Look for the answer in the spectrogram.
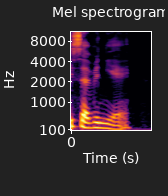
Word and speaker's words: Sevigny: In the episode, in this episode, Chloe Sevigny, Sevigny's name is mispronounced. I, I just fumbled her name again. Chloe Sevigny. Name is mispronounced.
